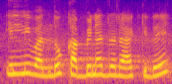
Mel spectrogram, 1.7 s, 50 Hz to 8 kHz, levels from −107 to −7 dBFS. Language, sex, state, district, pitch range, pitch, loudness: Kannada, female, Karnataka, Bidar, 280-310 Hz, 290 Hz, -17 LUFS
